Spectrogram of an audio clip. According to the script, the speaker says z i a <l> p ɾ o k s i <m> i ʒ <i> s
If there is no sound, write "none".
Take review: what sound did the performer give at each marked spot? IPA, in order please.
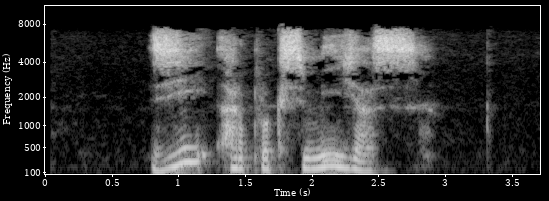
ɾ, m, a

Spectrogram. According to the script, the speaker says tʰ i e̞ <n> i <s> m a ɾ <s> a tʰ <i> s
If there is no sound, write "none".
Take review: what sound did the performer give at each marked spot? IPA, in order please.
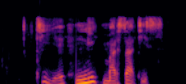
n, none, s, i

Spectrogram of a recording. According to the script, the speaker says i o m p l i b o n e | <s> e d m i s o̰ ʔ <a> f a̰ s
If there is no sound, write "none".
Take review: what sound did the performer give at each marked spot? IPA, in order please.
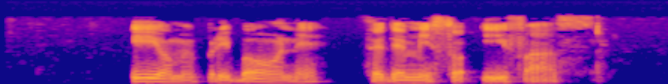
s, i

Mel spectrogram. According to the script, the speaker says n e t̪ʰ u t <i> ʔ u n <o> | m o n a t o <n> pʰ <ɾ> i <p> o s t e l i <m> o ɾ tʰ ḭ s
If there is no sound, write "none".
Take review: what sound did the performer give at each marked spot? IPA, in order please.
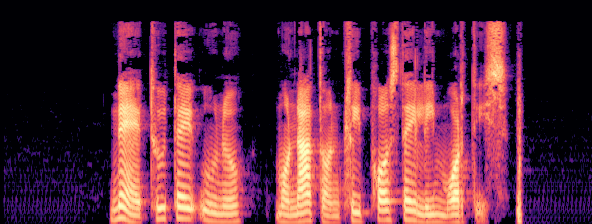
e, u, n, l, pʰ, m

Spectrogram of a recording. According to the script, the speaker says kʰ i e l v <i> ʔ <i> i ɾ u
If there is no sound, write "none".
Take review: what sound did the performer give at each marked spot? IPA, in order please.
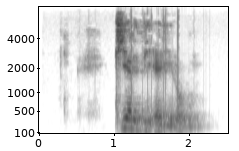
i, e

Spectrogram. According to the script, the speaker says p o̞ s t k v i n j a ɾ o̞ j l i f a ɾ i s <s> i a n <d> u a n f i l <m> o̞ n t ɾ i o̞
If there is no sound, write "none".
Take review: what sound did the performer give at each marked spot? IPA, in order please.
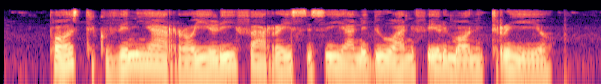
s, d, m

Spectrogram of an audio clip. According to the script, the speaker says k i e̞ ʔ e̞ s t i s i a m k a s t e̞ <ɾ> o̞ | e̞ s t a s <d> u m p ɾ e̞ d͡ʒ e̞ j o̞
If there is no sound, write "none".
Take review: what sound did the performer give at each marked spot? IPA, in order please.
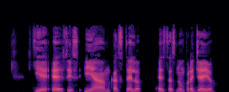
l, n

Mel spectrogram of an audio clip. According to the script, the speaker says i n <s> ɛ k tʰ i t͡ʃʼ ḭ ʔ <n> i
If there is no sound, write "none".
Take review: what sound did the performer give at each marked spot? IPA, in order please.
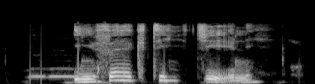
f, n

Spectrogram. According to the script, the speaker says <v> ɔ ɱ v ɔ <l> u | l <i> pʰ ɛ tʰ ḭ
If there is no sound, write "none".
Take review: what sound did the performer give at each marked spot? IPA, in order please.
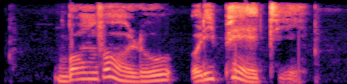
b, l, i

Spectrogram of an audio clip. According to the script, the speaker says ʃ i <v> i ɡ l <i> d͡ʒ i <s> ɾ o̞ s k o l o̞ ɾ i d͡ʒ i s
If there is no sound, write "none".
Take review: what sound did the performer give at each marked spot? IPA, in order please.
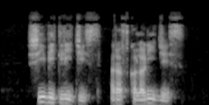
v, i, s

